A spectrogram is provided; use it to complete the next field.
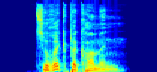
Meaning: to get back (to retrieve, to have an item returned)
- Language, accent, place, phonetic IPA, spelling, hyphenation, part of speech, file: German, Germany, Berlin, [t͡suˈʁʏkbəˌkɔmən], zurückbekommen, zu‧rück‧be‧kom‧men, verb, De-zurückbekommen.ogg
